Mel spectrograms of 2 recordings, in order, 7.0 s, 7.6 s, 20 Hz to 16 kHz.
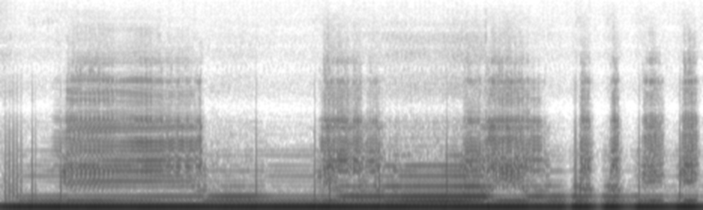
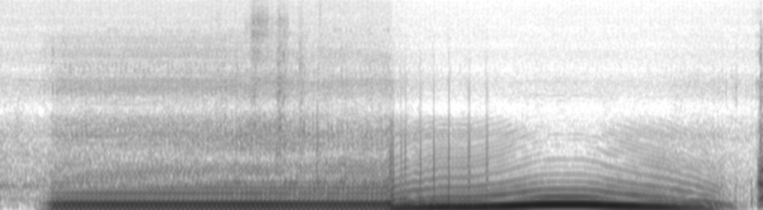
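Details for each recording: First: Radio Shack Realistic MC-800 speaker after repair: low test tone drones steadily while a buzzy rattle flares in bursts over it; loose baffle suspected, tweeter found loosened. Loose speaker baffle rattle. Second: Realistic MC-800 speaker after repair of a cabinet noise source, sweep starting around 45 Hz: clean low tone sweeping up and down with no buzz or rattle; woofer and tweeter both work, fixed.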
